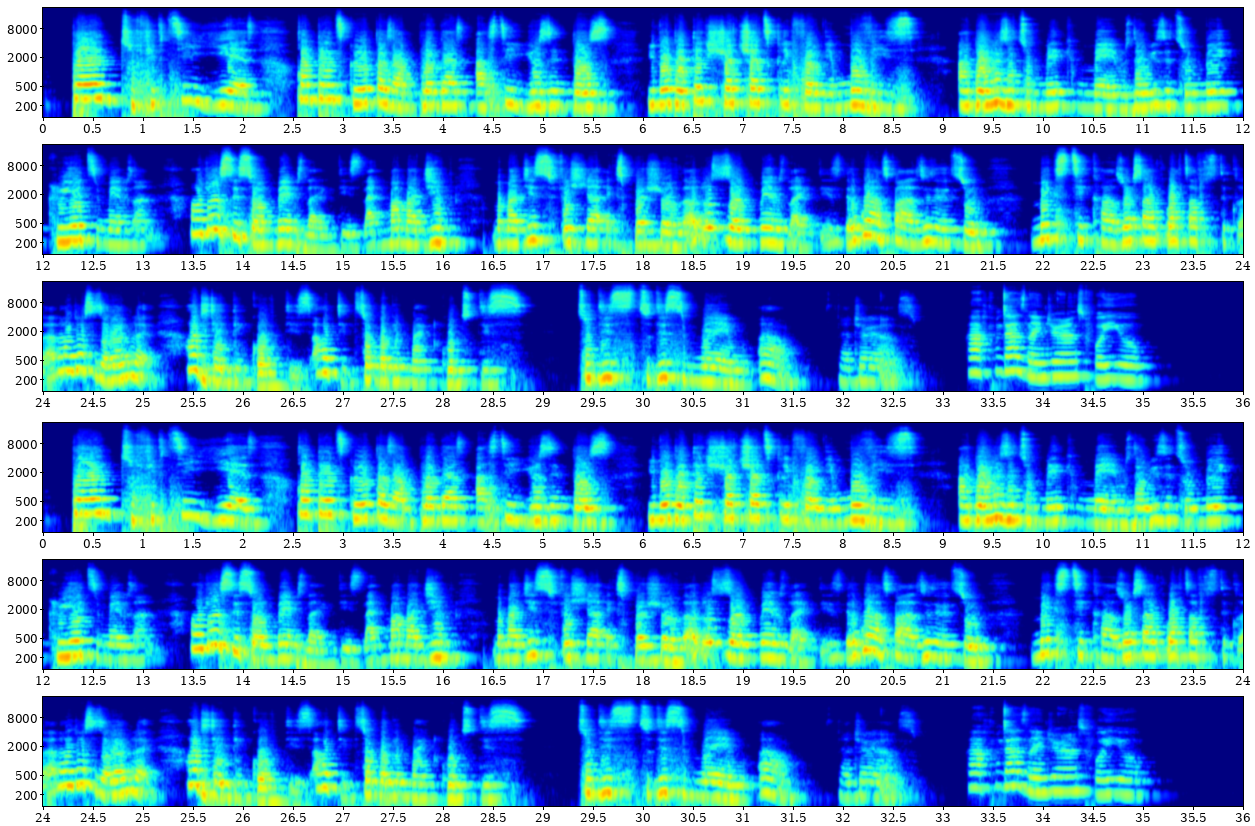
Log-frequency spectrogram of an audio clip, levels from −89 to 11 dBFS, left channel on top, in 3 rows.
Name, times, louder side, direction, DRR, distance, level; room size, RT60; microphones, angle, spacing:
voice 1, 0.3-5.6 6.0-8.7 9.1-13.1 13.5-16.0 16.5-21.4 21.9-28.8 29.4-31.4 32.0-32.6, equal, 20° left, 2 dB, 1.4 m, -28 dB
voice 2, 33.3-35.1, left 2 dB, 40° left, 6 dB, 0.8 m, -35 dB
4.9 x 4.2 x 5.5 m, 0.38 s
head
